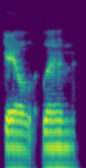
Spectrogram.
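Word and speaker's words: Gael Linn: Gael Lynn. I'm sure I'm mispronouncing that. I apologize. – No, you're not. Not this. That's perfectly pronounced.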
